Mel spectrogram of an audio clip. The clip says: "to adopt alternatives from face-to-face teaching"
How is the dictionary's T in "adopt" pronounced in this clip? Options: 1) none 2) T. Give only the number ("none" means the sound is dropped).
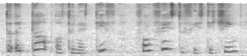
1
